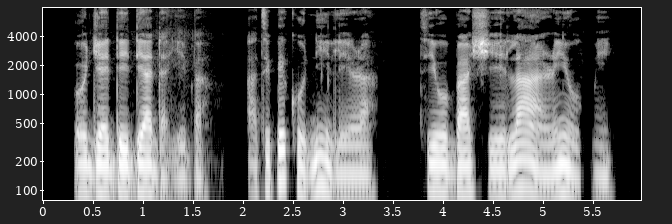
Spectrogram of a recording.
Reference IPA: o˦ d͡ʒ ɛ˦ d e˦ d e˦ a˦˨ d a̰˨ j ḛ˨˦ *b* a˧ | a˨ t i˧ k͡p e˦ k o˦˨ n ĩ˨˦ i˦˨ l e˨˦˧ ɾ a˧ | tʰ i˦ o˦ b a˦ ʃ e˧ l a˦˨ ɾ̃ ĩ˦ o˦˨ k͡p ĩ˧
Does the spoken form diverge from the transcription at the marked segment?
no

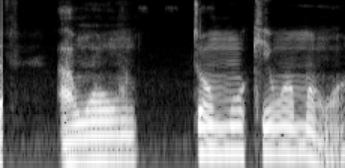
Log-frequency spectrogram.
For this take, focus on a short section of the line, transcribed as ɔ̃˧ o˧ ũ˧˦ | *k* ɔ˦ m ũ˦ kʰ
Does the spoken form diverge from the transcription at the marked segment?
yes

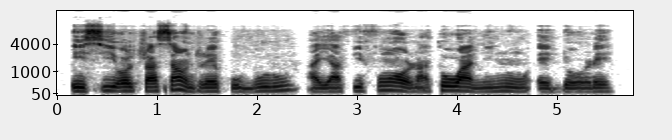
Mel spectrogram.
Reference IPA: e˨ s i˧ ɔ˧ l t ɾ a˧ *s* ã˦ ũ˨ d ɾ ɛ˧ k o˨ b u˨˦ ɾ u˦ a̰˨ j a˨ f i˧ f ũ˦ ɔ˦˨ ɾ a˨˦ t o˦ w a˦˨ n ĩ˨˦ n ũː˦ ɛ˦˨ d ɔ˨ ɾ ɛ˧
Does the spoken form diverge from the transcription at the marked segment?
no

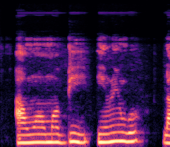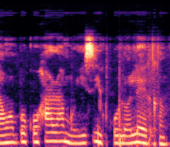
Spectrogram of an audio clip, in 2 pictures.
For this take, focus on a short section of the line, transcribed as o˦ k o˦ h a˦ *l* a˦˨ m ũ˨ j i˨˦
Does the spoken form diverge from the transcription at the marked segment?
yes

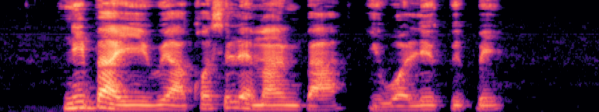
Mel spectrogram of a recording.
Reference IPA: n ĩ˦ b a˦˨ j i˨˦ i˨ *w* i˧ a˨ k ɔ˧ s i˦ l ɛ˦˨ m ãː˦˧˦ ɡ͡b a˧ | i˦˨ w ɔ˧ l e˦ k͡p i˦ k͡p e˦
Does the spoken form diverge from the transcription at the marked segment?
no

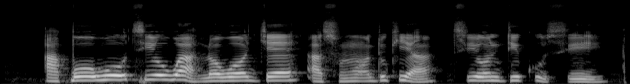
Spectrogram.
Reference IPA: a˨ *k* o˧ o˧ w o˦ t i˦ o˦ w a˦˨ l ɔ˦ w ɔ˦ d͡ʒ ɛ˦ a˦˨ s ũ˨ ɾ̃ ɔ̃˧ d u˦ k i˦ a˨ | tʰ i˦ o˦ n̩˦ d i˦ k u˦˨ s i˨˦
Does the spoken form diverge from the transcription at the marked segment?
yes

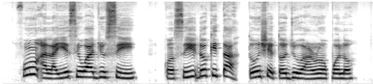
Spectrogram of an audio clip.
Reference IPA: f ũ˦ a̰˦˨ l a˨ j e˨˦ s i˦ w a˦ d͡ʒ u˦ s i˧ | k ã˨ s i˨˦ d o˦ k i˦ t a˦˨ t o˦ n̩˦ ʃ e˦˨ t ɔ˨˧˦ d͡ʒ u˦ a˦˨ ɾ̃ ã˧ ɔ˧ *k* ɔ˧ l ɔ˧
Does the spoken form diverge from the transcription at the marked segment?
yes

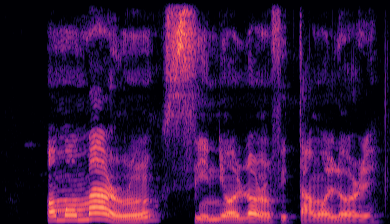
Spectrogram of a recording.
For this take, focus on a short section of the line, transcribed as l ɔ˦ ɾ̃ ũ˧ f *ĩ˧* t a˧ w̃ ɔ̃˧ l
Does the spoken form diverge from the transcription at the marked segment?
yes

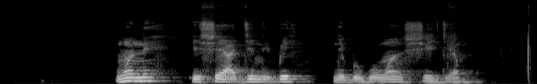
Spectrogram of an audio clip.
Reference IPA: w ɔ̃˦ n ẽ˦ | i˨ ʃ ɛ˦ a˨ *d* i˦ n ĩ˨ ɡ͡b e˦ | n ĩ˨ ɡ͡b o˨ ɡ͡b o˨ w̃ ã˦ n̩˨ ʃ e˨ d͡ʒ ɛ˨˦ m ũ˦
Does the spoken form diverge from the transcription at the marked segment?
yes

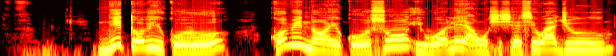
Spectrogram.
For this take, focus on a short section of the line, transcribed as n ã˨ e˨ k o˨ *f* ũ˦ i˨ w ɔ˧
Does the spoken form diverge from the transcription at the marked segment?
yes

